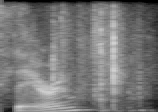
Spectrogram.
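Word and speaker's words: Strathairn: first of all i can't believe that you mispronounced king david stratharin's name i can't believe you did that teemo it's just theron yeah it's just there interesting yeah can i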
